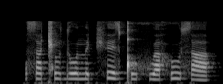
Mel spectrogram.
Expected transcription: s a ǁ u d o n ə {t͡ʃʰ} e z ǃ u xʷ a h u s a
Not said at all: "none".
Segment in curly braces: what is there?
t͡ʃʰ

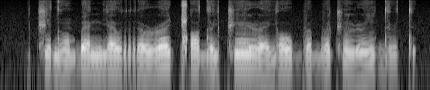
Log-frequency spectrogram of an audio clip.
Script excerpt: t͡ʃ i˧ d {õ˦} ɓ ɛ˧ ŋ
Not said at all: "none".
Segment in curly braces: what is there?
õ˨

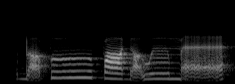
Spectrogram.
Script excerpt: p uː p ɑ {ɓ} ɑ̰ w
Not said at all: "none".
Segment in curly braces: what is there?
ɡ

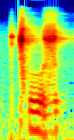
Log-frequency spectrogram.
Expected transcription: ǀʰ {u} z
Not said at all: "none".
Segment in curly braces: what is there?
u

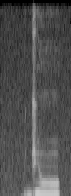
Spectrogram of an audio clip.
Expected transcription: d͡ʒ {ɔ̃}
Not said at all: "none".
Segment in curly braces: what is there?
ɔ̃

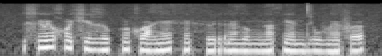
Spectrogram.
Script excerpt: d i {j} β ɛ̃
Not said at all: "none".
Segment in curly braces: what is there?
w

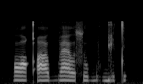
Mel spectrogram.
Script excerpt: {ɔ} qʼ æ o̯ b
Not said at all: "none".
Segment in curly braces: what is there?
ɔ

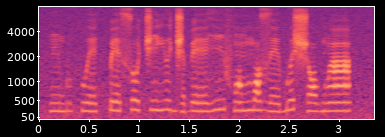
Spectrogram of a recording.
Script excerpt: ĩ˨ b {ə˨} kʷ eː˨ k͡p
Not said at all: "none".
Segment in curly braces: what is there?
ə˨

